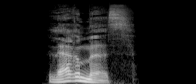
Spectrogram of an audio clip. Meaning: genitive singular of Lärm
- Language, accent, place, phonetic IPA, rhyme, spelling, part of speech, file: German, Germany, Berlin, [ˈlɛʁməs], -ɛʁməs, Lärmes, noun, De-Lärmes.ogg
